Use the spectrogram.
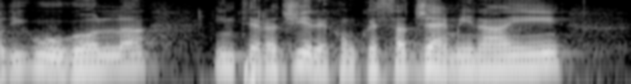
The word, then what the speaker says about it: Gemini: ha provato a venderci la sua Gemini che in realtà si legge Gemini che è la sua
